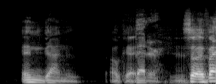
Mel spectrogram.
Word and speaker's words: Ngannou: all these year this I thought you pronounce it enanu oh I'm not even saying it right enanu oh my bad like that with deep voice enanu okay better so if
